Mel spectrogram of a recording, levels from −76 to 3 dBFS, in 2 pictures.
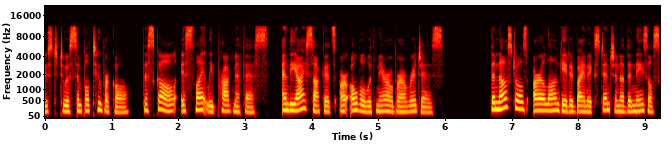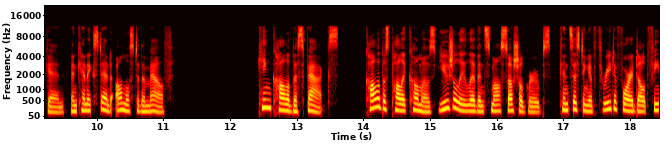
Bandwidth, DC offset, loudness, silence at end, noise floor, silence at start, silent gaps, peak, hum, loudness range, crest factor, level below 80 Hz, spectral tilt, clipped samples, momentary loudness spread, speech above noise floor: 12 kHz; under 0.1%; -22 LUFS; 0 s; under -90 dBFS; 0 s; 1.26-1.46 s, 3.35-3.55 s, 5.99-6.68 s, 11.29-12.34 s, 13.63-14.03 s; -4 dBFS; none; 4 LU; 18 dB; -72 dBFS; -4.5 dB/octave; under 0.1%; 8 LU; over 69 dB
